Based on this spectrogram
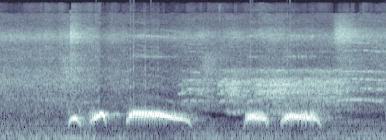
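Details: Soft repeated coos of a spotted dove: two short notes, a longer drawn-out coo, a pause, then two more short coos; faint background hiss.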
